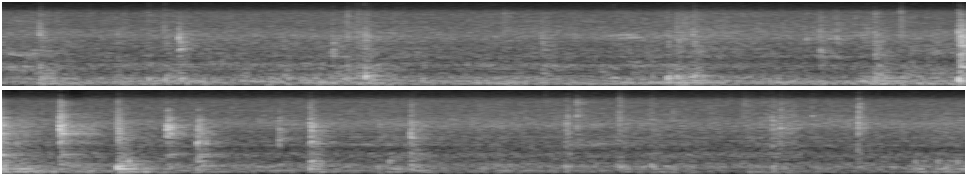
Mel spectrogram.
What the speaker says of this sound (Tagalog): Antayin lamang po natin mapumula ang ating bawang at sibuyas.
